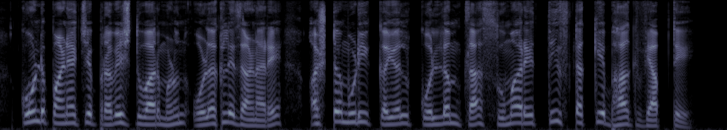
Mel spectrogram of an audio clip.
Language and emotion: Marathi, neutral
